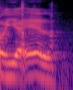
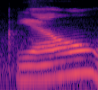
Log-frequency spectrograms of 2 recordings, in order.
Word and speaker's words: Yael: Yael. I'm like, no, Yael. Yael, like the university. No, Yael. Yael. No. Like, you can't correct them.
